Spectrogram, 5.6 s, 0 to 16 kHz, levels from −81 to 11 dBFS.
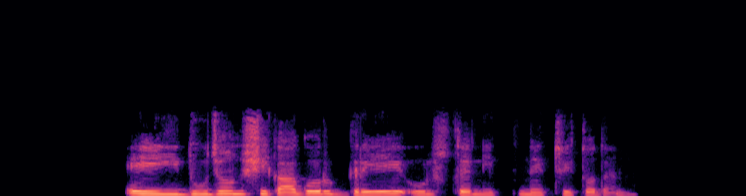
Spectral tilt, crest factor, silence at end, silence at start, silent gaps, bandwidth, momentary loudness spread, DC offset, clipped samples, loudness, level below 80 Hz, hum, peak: -6.5 dB/octave; 16 dB; 0.85 s; 0.95 s; none; 7 kHz; 12 LU; under 0.1%; under 0.1%; -17 LUFS; -58 dBFS; none; -2 dBFS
